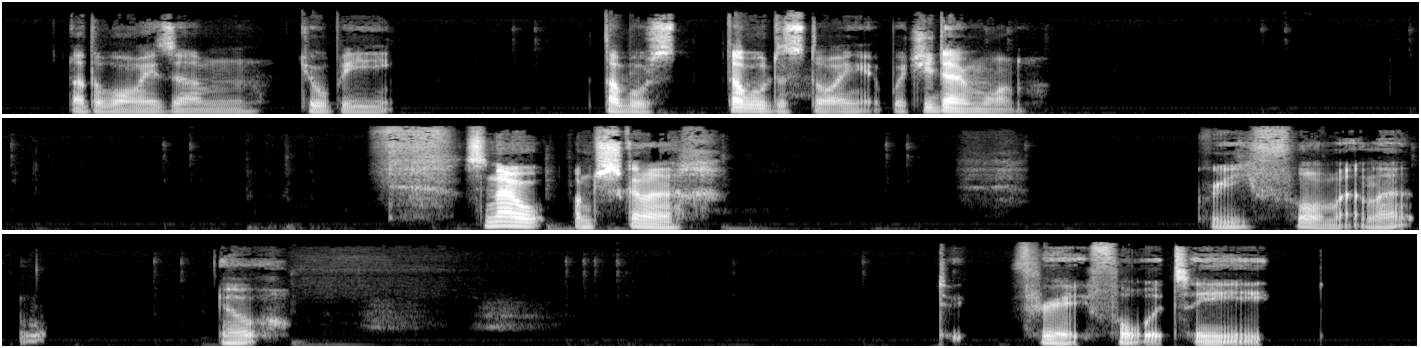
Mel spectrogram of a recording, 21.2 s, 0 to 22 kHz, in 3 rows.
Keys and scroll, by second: 3.1 d, 3.5 d, 8.2 d, 8.4 d, 9.7 Tab, 10.2 r, 10.5 f, 15.5 1.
